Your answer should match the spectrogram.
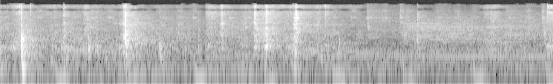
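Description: A small cardboard box and its paper packaging being handled, giving a few sharp clicks and rustles, with music playing faintly in the background.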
